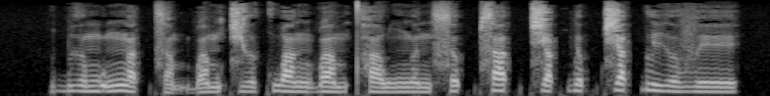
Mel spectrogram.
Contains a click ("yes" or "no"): no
